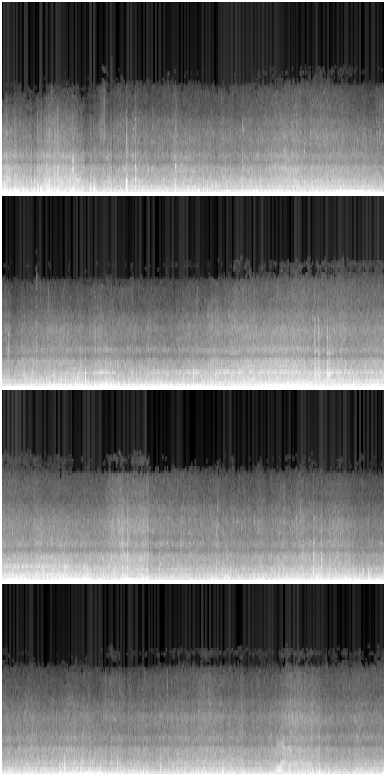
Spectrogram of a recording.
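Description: Coast Guard boat's engines running steadily under way in rough water, their hum swelling and fading. Wind buffets the microphone throughout, with a faint higher whine joining for several seconds in the middle.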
